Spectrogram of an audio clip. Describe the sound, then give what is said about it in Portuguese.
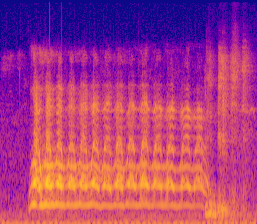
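A person mimics a dog barking in a quick, unbroken run of about ten loud, yappy pulses, lasting nearly three seconds before a short, lower vocal sound. “Feito um cachorro latindo.”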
